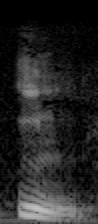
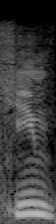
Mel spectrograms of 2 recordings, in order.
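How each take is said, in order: First: The word begins with no h sound. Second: The word begins with an audible h sound. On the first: The speaker calls it right. "en español la H es muda" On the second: The speaker calls it wrong. "No me digan hin porque en español la H es muda"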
